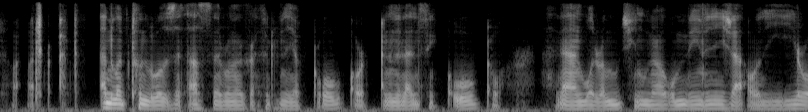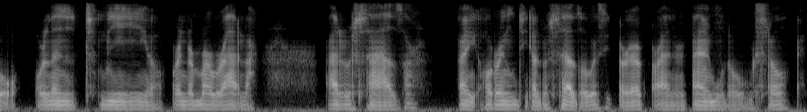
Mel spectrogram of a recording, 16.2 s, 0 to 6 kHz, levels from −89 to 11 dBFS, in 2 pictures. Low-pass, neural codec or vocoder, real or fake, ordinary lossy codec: 5.4 kHz; autoencoder, 22.05 kHz, a latent of 192 numbers a frame, VITS, trained on many speakers; fake; AAC, 48 kbps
